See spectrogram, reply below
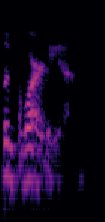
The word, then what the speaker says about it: LaGuardia: And I will say that correction of pronunciation is for Mike from Zone 18. It's LaGuardia.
